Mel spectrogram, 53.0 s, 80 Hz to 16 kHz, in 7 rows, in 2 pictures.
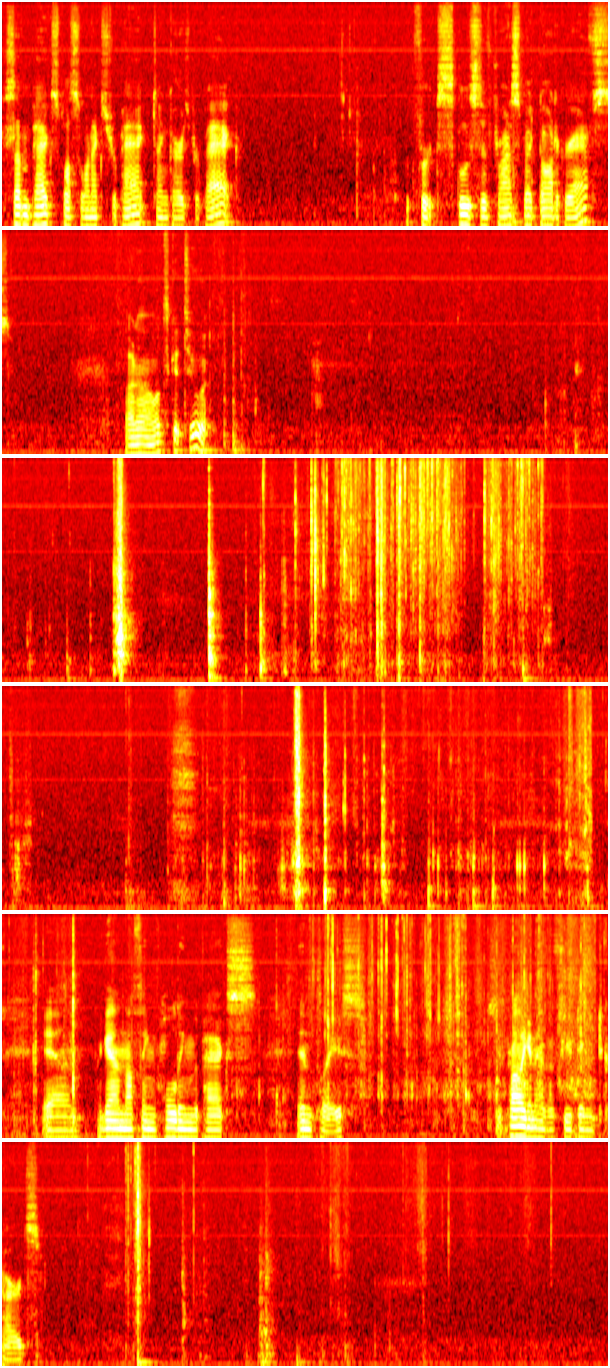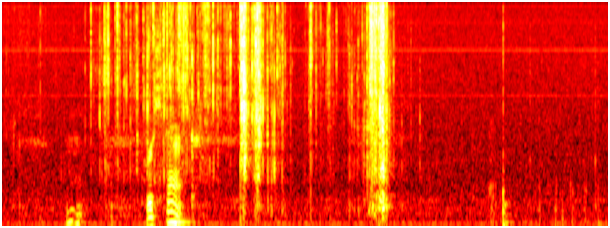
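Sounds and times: cardboard crinkling and tearing: 18.8 - 22.1, 34.0 - 37.9, 46.5 - 50.4.

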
